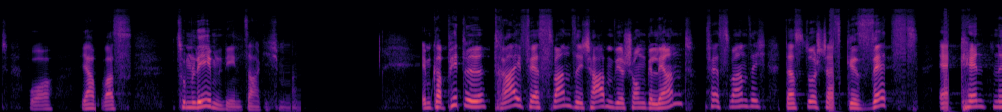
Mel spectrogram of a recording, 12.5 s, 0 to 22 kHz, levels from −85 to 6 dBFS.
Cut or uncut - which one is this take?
cut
